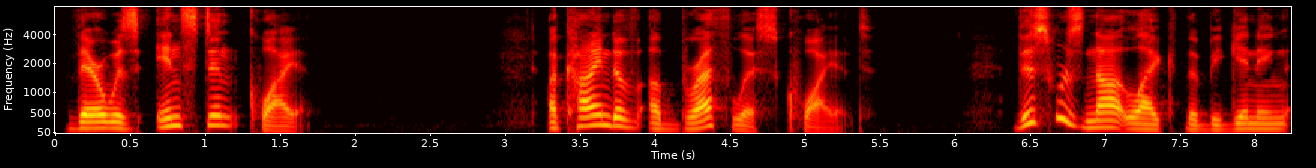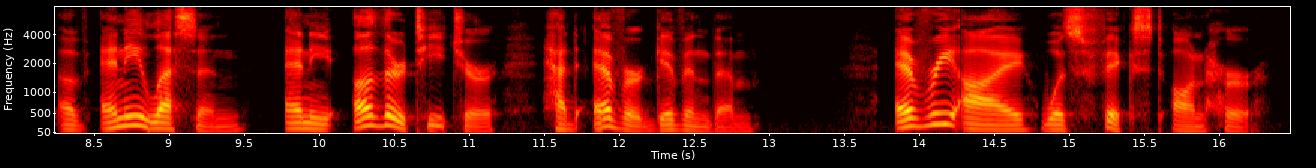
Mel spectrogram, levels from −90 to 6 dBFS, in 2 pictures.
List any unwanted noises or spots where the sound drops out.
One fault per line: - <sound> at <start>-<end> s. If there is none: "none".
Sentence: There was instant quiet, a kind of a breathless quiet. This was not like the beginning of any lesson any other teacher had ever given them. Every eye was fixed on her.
none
